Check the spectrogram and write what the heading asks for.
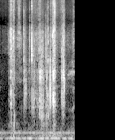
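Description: Foil trading-card pack wrapper crinkling and rustling under a hand in a quick run of crisp rustles. The sound cuts off abruptly to dead silence about a second and a half in.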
